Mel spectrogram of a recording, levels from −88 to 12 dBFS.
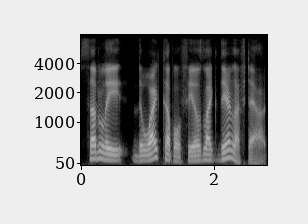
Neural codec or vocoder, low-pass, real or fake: autoencoder, 48 kHz, 32 numbers a frame, DAC-VAE, trained on Japanese speech; 7.2 kHz; fake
